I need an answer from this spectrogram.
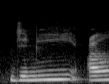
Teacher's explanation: جمی میں یا مدہ ہے، 2 کاؤنٹ کرنے ہیں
